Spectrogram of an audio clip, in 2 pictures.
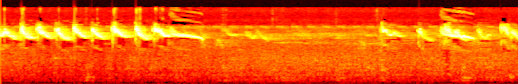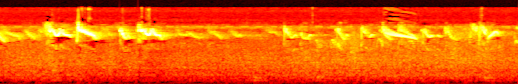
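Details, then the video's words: Japanese white-eye 'líu' style song, played daily to train caged birds: a quick run of high sweeping chirps for two seconds, a silent gap, then looser bursts of squeaky twitters. "TIẾNG CHIM KHUYÊN LÍU CỰC CHẤT"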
